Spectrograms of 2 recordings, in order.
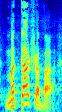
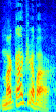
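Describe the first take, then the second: First: Makashaba in an exaggerated Indian accent. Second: Makashaba in a light Indian accent. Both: Shown as a demonstration. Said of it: "say it with an Indian accent".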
